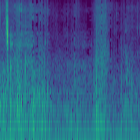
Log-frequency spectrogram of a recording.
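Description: Quiet rolling noise of a fat-tire recumbent trike on a paved path at walking pace, with a few faint clicks, the sharpest just after the start.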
